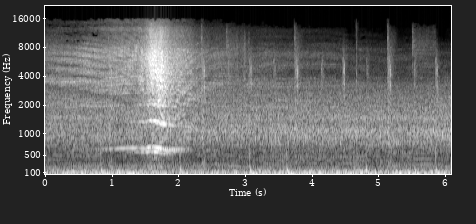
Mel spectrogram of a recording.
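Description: Diatone Roma F5 V2 five-inch FPV quadcopter flying past: a high-pitched whine of motors and propellers, loudest as it passes close about a second and a half in, then easing off.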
